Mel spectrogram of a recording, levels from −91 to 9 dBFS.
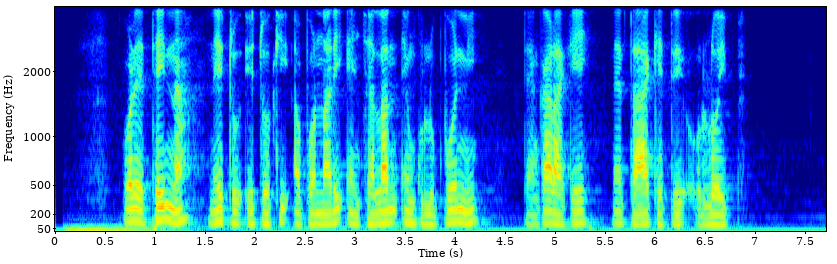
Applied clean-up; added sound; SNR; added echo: none; none; none; none.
